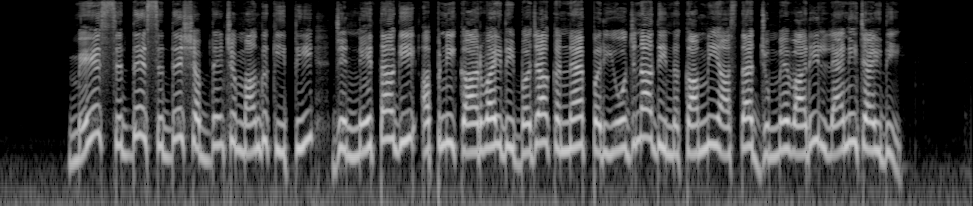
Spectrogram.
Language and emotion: Dogri, angry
